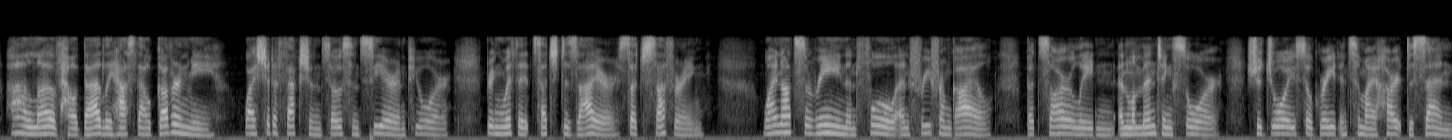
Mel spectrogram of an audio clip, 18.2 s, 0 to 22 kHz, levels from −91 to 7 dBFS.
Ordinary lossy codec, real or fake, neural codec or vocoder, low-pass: MP3, 64 kbps; fake; codec, 24 kHz, 6 kbps, HILCodec; 7.2 kHz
